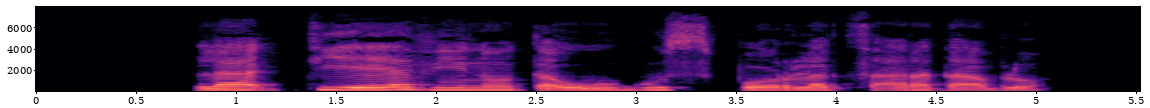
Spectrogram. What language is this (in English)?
Esperanto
